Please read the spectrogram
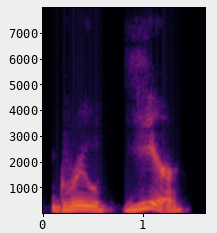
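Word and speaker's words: Gruyère: Ah, I love Looks like it's pronounced Gruyere, not the case.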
